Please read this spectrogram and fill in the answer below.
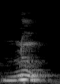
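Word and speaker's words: nous: y el a continuación tenemos nu porque hay todas esas letras y ninguna se pronuncia porque así se francés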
